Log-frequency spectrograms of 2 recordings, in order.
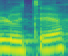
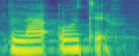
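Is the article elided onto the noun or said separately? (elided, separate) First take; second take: elided; separate. First: The article is elided into the noun. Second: The article is said fully before the noun. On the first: The speaker calls it wrong. "On ne dit pas l'auteur" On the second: The speaker calls it right. "mais la hauteur"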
